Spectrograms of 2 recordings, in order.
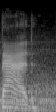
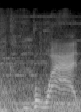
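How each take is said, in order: First: The b leads straight into the vowel. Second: A w-like glide follows the b sound. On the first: The speaker calls it right. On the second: The speaker calls it wrong.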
